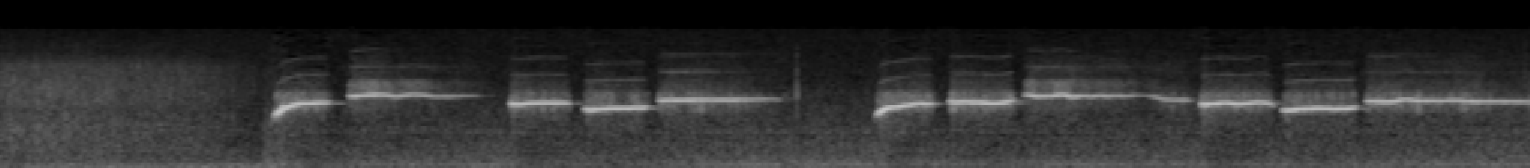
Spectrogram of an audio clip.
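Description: A tune whistled in a run of clear held notes that step up and down in pitch, starting about two seconds in after a soft hiss.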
